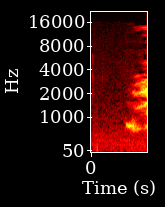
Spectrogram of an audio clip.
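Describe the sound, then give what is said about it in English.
A recorded cat meow plays through a small smart speaker running a voice-assistant cat-sound skill, a single bright, rising call that starts abruptly after a moment of near silence and grows louder toward the end. “Okay, letting all the cats out of the box.”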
